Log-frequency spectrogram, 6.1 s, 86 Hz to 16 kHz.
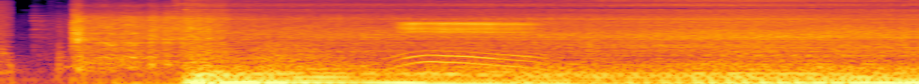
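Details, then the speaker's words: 2012 BMW 750Li 4.4 twin-turbo, first start after oil pump chain tightened with washers to fix low oil pressure: catches within a second, smooth even low idle, no knocking or ticking; annoying noise gone. "no more noise [Music] and these guys this is how you fix the annoying sound on this 2012 bmw 750 li"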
